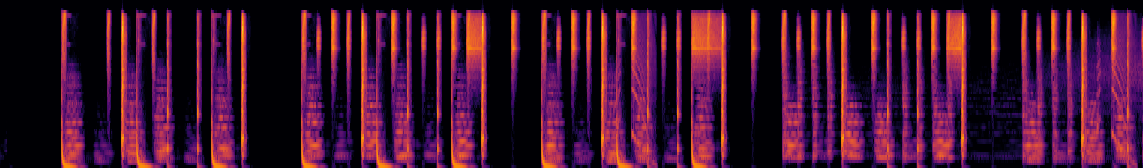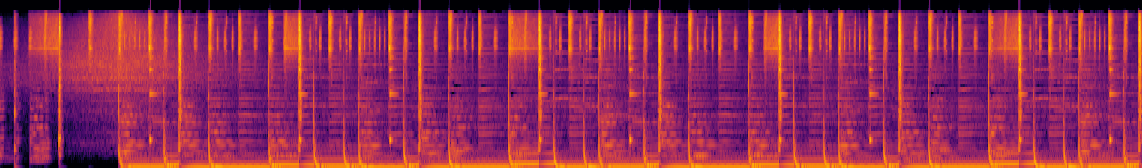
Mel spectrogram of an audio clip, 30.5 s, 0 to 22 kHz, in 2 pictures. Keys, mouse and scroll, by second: 3.6 click, 4.5 click, 6.9 click, 8.0 click, 9.2 Tab, 9.7 alt+a, 10.0 click, 10.1-11.0 right drag, 11.0-12.3 middle drag, 12.3 scroll up 1, 12.5-13.0 middle drag, 13.0 Tab, 14.0 a, 14.1-17.4 right drag, 17.4 Tab, 17.9 alt+a, 18.1 scroll down 1, 18.3 middle click, 18.6-19.0 scroll up 2, 19.0 click, 19.2 Tab, 19.7 click, 20.4 click, 22.0 click, 23.1 ctrl+KP_Add, 24.4 click, 25.7 Tab, 26.0 Tab, 26.7 a, 27.6 right click, 27.9 Tab, 28.4 alt+a, 29.4 scroll down 5, 29.6-30.0 scroll up 2, 30.0 click.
